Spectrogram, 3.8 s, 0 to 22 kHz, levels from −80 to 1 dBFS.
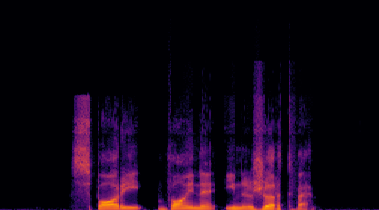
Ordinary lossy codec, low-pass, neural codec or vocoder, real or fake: Opus, 16 kbps; 19.8 kHz; autoencoder, 48 kHz, 32 numbers a frame, DAC-VAE, trained on Japanese speech; fake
